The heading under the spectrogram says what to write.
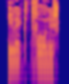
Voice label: "elektronisch", german; adjectives

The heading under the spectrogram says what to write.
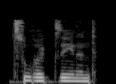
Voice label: "zurücksehnend", German; adjectives

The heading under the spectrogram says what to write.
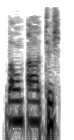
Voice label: "baumartig", German; adjectives

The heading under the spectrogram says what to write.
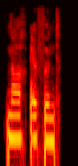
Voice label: "nachäffend", German; adjectives

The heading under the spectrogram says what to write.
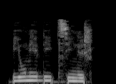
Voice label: "biomedizinisch", German; adjectives

